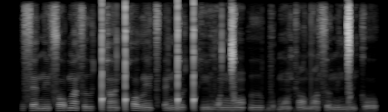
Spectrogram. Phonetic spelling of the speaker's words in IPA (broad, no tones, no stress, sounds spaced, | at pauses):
s ɛ n ĩ s ɔ b ã s ɯː ǃʰ ã ǃʰ ɔ l ẽ t͡sʼ ɛ ŋ͡ǃ ɯ ǃʰ ĩ v ɔ ŋ͡ǀ ɔ̃ ʔ ɯː b o b ɔ̃ k ẽ dˤ ũ s ɯ n i ŋ͡ǀ ĩ k o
